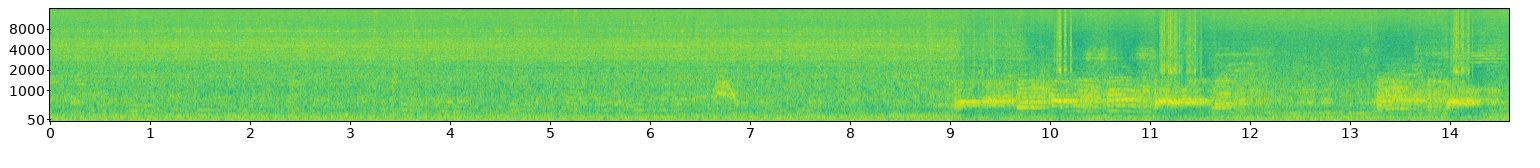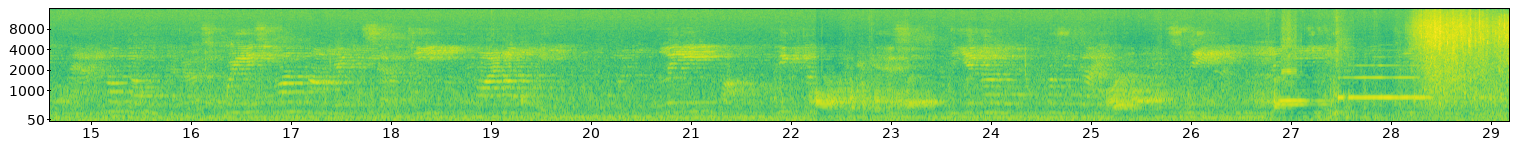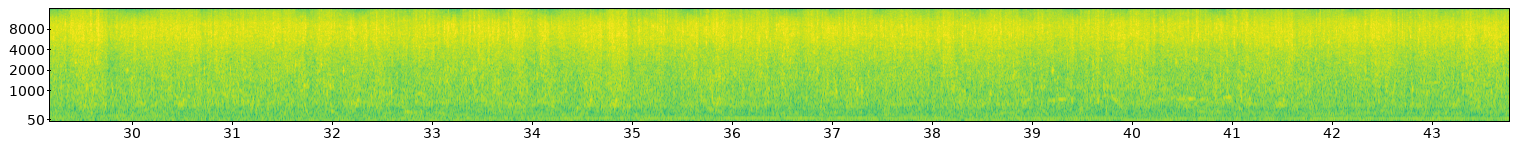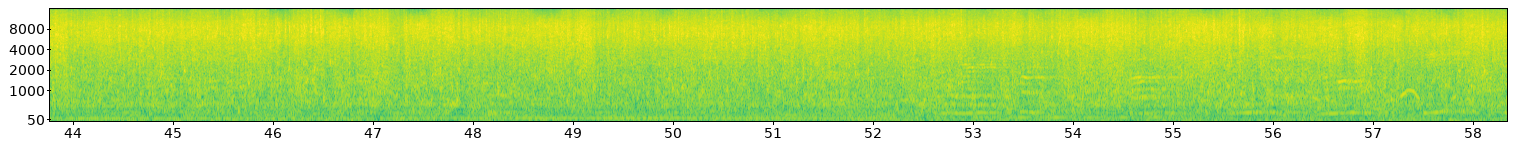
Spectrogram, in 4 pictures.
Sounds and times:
Rowboat, canoe, kayak: 0.0 - 58.3.

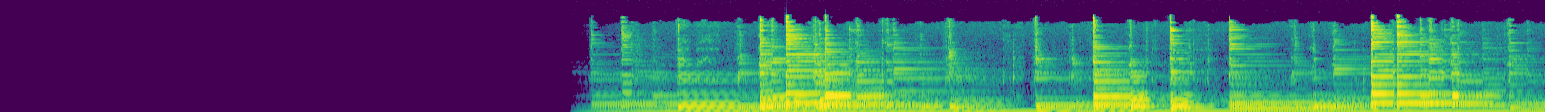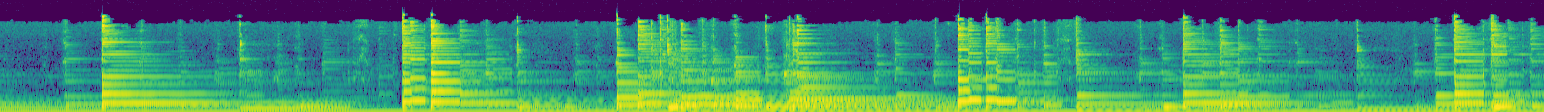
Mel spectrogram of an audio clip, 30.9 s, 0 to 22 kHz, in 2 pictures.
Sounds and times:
Acoustic guitar: 5.8 - 30.8.

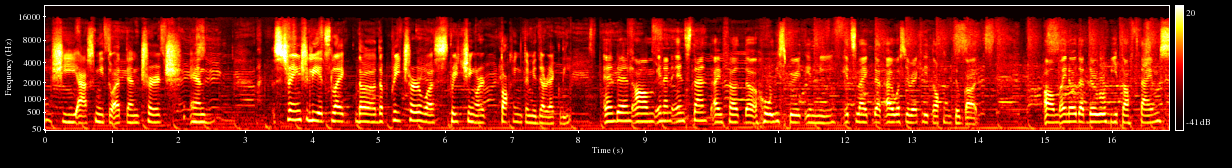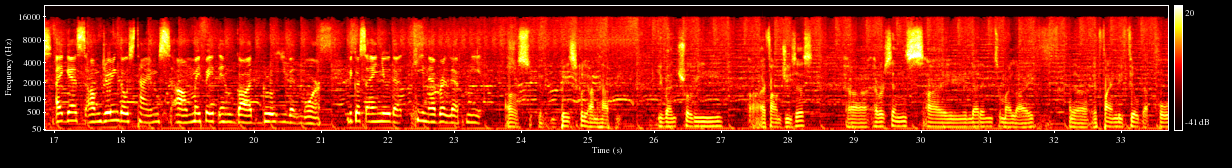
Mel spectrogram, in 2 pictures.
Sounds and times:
Speech: 0.0 - 2.6, 3.4 - 14.0, 15.0 - 33.7
Music: 0.0 - 33.7.

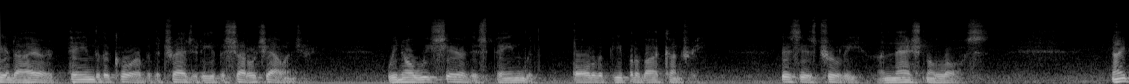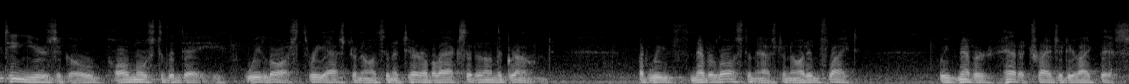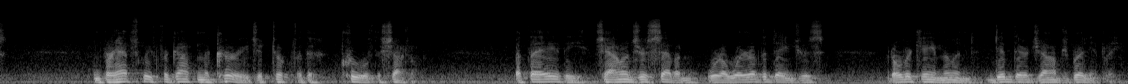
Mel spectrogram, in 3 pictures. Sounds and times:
Speech: 0.0 - 3.2, 3.9 - 7.1, 7.8 - 10.0, 11.1 - 16.9, 17.7 - 20.0, 20.7 - 22.7, 23.5 - 26.9, 27.7 - 33.8.

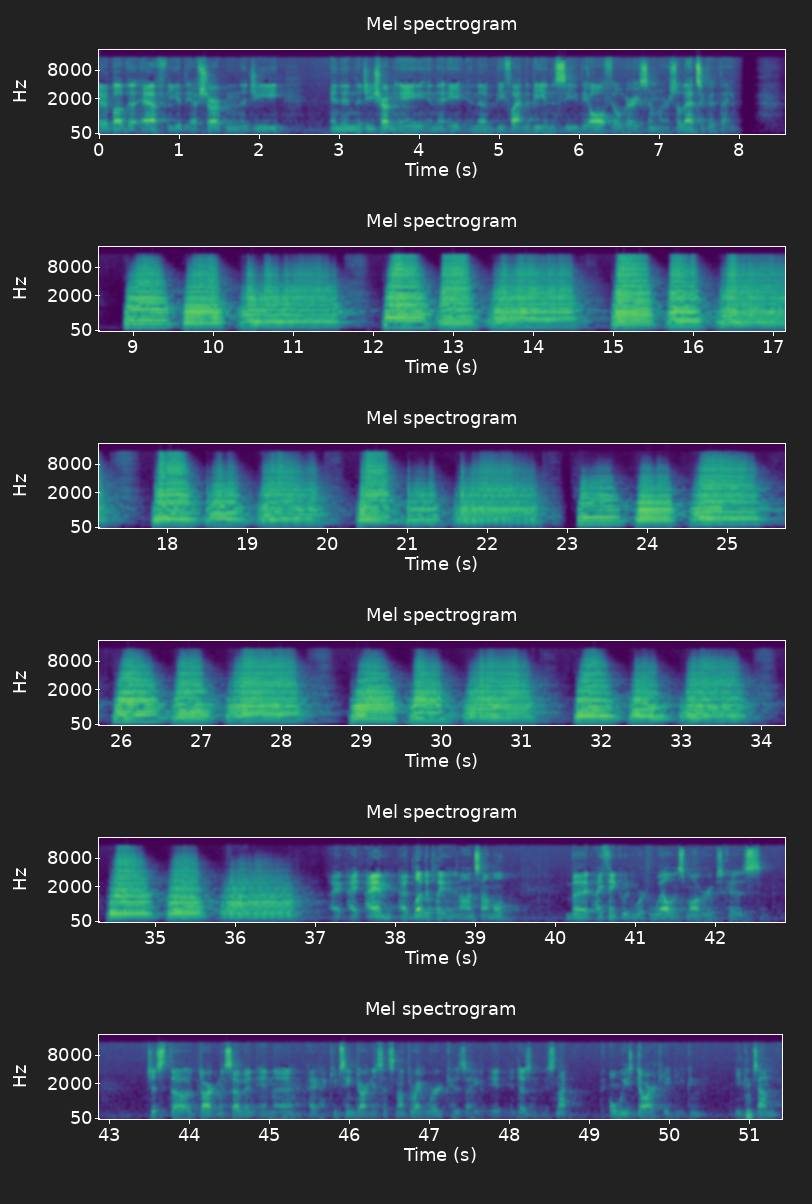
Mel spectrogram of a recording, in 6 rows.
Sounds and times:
French horn: 8.8 - 37.2.

